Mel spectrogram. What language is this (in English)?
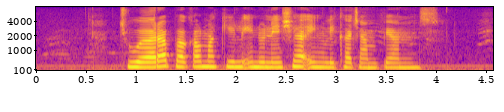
Javanese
